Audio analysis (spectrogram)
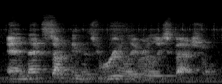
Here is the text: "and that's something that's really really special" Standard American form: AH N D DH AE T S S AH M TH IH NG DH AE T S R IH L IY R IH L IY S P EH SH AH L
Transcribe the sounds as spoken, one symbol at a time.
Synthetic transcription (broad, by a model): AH N DH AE T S S AH M TH IH NG DH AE T S R IH L IY R IH L IY S P EH SH L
